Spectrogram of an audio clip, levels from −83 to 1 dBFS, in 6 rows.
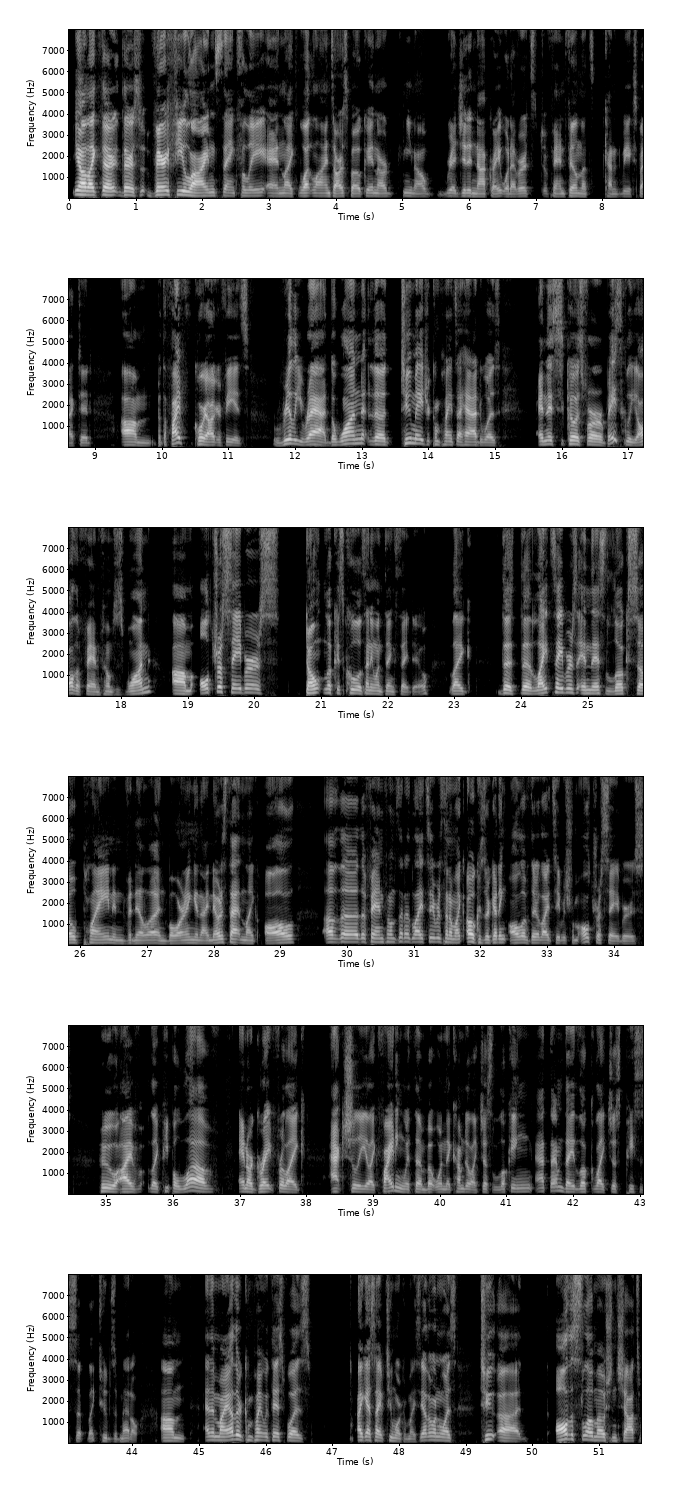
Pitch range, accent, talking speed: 130-165 Hz, American, 205 wpm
